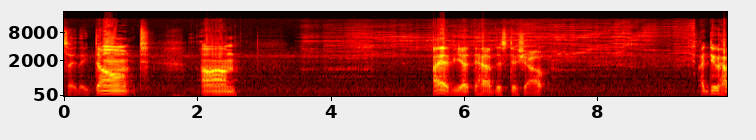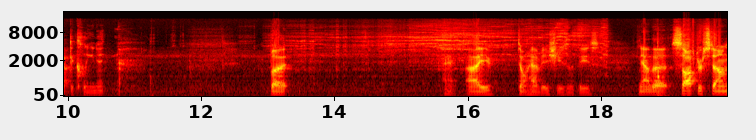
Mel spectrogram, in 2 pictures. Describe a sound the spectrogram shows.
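A blade scrapes back and forth across a wet sharpening stone.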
